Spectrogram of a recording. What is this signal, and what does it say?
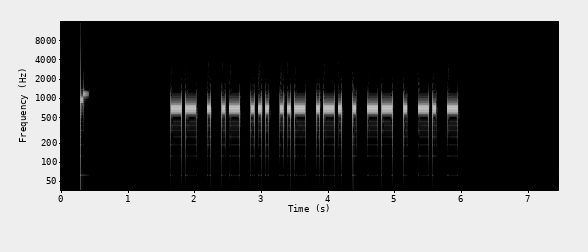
Morse code, heard as a keyed tone, about 22 wpm, 700 Hz. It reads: MEASUREMENT
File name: practice / 22wpm / Eleven Letter Words - 22wpm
